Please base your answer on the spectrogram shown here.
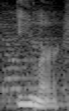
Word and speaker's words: Eimear: So Emer is spelt EIMEAR in Irish, in the Irish language, and EIM stands for Emotionally Intelligent Model.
